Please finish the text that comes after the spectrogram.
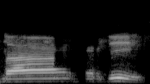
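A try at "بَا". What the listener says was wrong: ওটা বে পড়ছিলেন, ওটা বে হবে না, ওটা বা হবে। বা জের বি।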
